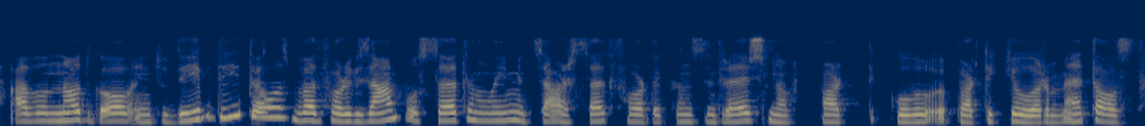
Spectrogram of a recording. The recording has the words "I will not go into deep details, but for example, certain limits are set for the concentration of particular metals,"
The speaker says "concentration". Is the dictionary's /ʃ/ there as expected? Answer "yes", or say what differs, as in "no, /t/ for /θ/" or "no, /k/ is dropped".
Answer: yes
